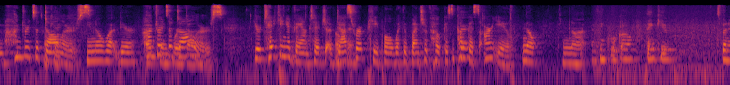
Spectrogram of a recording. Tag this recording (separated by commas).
inside a small room, Speech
